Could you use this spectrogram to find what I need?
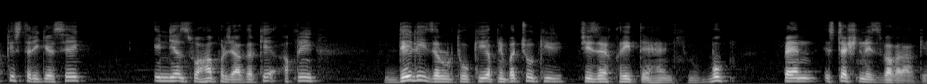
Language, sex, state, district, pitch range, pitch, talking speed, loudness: Hindi, male, Bihar, Gopalganj, 125-165 Hz, 145 Hz, 155 wpm, -21 LUFS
